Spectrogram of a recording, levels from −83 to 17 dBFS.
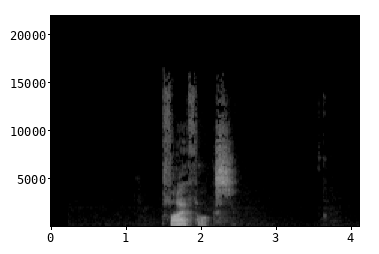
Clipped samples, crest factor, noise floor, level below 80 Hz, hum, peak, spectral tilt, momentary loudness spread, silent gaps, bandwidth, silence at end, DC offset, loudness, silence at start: under 0.1%; 24 dB; -77 dBFS; -74 dBFS; none; -6 dBFS; -3.5 dB/octave; 14 LU; none; 16 kHz; 1.7 s; under 0.1%; -25 LUFS; 1.5 s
